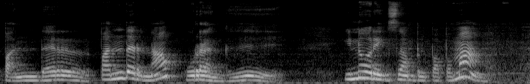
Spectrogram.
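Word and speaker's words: बंदर: ப இன் த இர் பந்தர் அப்படின்னு உச்சரிக்கணும்.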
